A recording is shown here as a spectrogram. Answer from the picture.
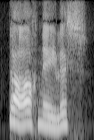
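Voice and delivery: hoge, luide en gerekte groet; luide begroeting. A narrator's reading. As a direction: begroet de jongen hoog, luid en langgerekt. Begroeting van Nelis bij binnenkomst. (hartelijk luid gegroet)

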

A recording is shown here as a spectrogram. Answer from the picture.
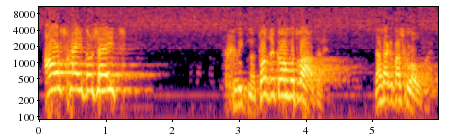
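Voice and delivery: high, pleading doubter; voicing Peter. Preacher voicing Peter asking Jesus for a sign, high pleading. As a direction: ask with a hint of Peter's doubt.

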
